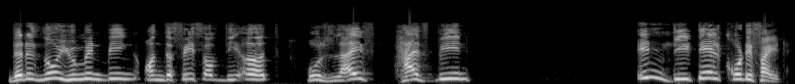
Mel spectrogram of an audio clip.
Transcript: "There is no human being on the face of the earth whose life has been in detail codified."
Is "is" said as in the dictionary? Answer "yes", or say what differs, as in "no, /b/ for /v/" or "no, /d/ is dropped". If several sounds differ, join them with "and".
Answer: yes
